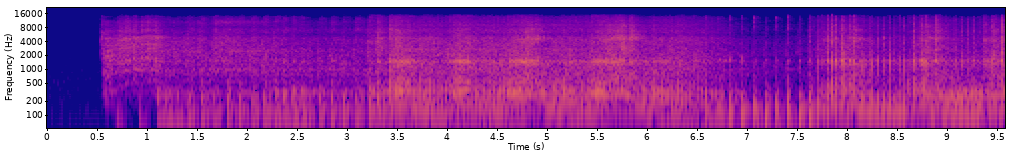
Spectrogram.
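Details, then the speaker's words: Small motorcycle engine (Racer) runs rough and uneven, stumbling, sputtering and bogging, with black smoke and soot. Running rich from a loose main jet and dirty carburetor. Worn spark plug and ignition lead were also found. "человек пригнал его сказал что есть провал и черный дым копоть"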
